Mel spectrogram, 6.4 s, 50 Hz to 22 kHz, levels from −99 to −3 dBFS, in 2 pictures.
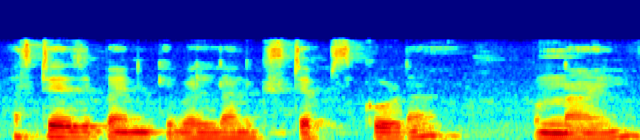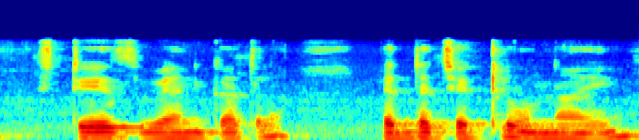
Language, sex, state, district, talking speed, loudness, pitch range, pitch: Telugu, male, Andhra Pradesh, Sri Satya Sai, 115 wpm, -19 LUFS, 110-130 Hz, 115 Hz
